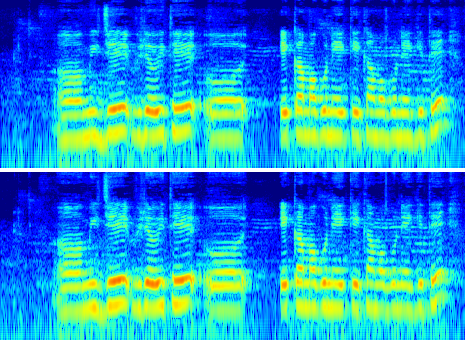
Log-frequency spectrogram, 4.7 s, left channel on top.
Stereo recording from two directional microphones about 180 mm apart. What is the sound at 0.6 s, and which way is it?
A woman's voice, 15° right (ahead or behind).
